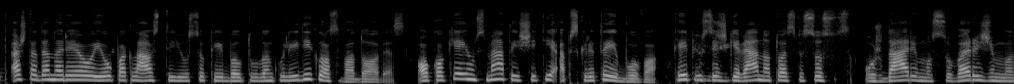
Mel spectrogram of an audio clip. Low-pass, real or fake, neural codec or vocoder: 14.4 kHz; real; none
